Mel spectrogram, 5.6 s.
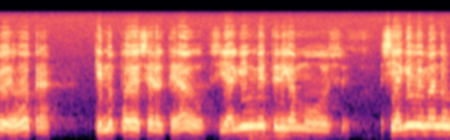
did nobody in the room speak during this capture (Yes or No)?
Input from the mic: No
